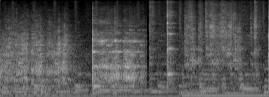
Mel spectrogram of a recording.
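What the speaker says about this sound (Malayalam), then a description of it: "ഇതെല്ലാം കൂടിയിട്ട് നല്ലതുപോലെ ഇളക്കി യോജിപ്പിക്കാം" A spoon stirs fresh milk and cream together in a pan for paneer shahi korma, scraping and clinking against the metal in a steady, close, fairly loud rhythm with no talking.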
